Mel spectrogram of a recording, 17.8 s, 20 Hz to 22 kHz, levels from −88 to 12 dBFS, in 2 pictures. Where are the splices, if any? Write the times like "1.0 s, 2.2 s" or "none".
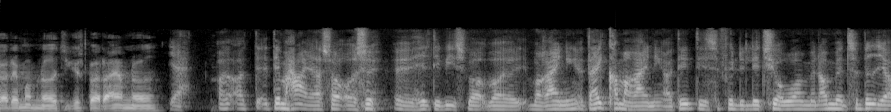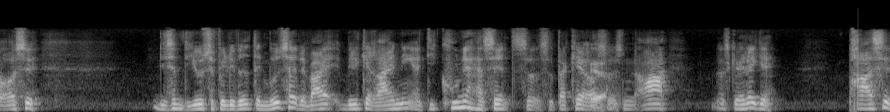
14.0 s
